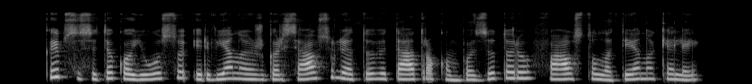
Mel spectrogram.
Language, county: Lithuanian, Vilnius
